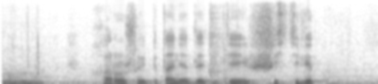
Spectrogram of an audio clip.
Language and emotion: Russian, neutral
